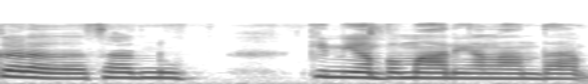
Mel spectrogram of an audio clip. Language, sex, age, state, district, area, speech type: Dogri, female, 18-30, Jammu and Kashmir, Samba, rural, spontaneous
